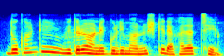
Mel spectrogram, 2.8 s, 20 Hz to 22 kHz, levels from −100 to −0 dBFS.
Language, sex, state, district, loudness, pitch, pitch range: Bengali, female, West Bengal, Alipurduar, -15 LUFS, 215 Hz, 200-260 Hz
